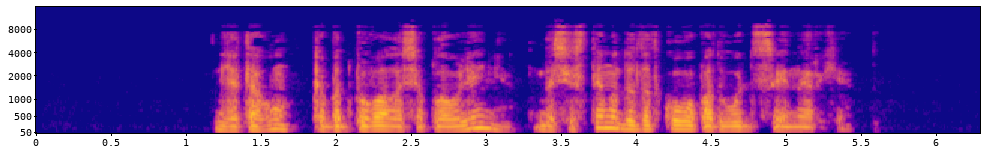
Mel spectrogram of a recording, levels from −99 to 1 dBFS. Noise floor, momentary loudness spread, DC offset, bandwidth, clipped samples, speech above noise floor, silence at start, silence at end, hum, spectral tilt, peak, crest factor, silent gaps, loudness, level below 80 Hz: -89 dBFS; 7 LU; under 0.1%; 9.6 kHz; under 0.1%; 69 dB; 1.2 s; 0.9 s; none; -5.5 dB/octave; -4 dBFS; 18 dB; none; -20 LUFS; -62 dBFS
